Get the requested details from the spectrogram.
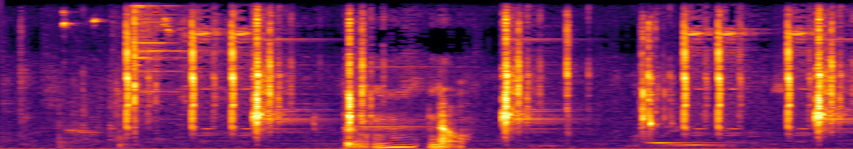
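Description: Short soft clicks tick as menu items are picked.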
